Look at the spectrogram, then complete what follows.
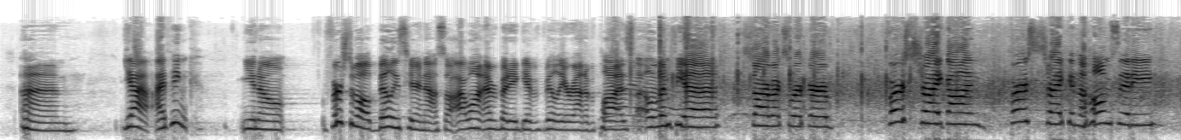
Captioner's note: applause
